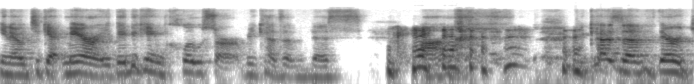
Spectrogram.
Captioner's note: chuckles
